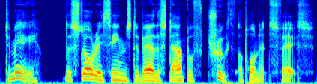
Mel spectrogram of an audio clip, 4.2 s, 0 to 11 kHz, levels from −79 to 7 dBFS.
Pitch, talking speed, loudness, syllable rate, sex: 150 Hz, 200 wpm, -18 LUFS, 4.4 syllables/s, male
